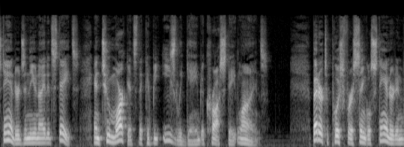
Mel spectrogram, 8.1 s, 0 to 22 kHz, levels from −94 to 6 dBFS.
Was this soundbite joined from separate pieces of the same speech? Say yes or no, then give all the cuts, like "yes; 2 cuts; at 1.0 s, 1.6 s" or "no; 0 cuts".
no; 0 cuts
